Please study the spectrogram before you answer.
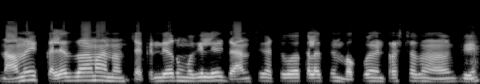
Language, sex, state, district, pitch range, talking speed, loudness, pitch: Kannada, male, Karnataka, Gulbarga, 150-170 Hz, 185 wpm, -17 LUFS, 160 Hz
